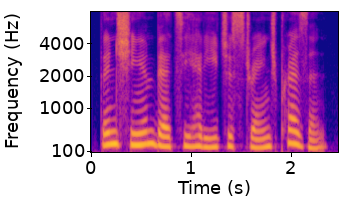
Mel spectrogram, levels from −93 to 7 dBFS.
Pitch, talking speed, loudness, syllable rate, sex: 210 Hz, 220 wpm, -15 LUFS, 5.5 syllables/s, female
